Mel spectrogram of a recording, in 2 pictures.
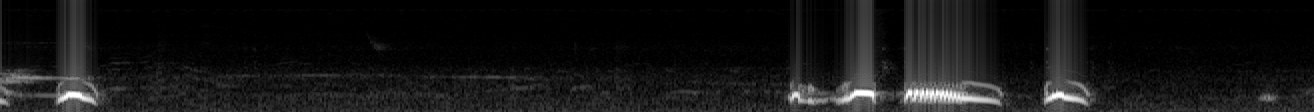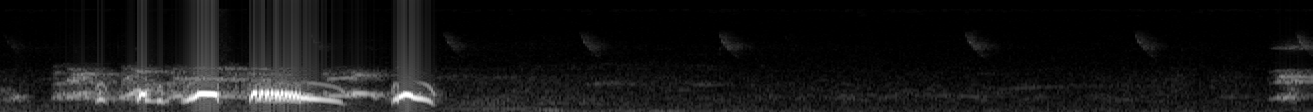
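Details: Spotted dove kept as a caller to lure other doves, in its local regional voice: two loud cooing phrases of short upswept notes around a long central coo, separated by pauses of several seconds.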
